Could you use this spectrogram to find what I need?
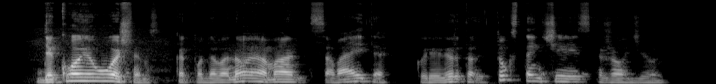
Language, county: Lithuanian, Vilnius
